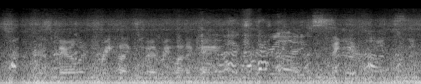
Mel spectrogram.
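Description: Steady low drone of a Boeing 737 airliner in flight, heard inside the cabin, under several people talking at once.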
